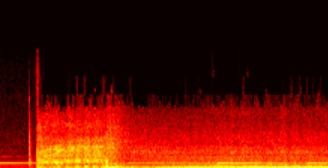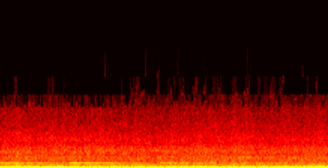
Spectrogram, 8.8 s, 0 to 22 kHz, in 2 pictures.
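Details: 2020 Duramax L5P diesel truck with newly fitted Stealth 67 turbo, factory actuator transferred: brief crank, clean catch, steady even diesel idle with no knocks; normal start and idle.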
